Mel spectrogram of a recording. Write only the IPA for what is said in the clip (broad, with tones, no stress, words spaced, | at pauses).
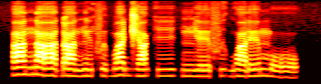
a˦naː˦˨ɗa˦˨ nĩ˨fɪ˨ba˦ d͡ʒa˦ki˦ | ɲeː˨ fi˨ɡʷaː˨ɾeː˦ moː˨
